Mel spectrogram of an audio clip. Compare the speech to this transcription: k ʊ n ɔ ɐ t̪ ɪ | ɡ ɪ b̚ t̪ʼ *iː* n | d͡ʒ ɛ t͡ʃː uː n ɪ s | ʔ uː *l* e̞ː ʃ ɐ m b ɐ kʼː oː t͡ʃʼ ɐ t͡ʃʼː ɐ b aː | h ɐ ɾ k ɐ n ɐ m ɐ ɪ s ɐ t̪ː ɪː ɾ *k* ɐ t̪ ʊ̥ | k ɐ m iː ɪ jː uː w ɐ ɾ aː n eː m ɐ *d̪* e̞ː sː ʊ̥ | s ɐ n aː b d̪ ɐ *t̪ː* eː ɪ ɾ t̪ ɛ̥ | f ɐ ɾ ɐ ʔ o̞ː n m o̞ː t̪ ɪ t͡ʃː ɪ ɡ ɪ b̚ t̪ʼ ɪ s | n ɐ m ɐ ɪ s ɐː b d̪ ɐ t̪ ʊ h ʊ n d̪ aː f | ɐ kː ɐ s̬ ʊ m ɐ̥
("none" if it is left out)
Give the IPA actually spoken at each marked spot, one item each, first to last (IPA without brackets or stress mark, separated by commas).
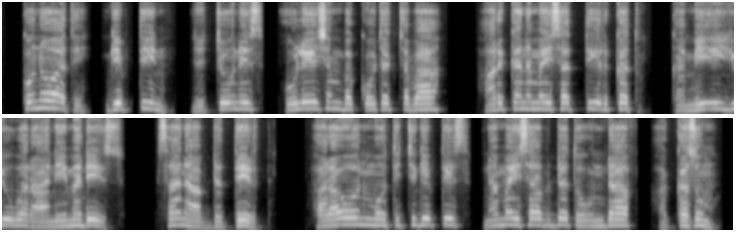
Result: iː, l, k, d̪, t̪ː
